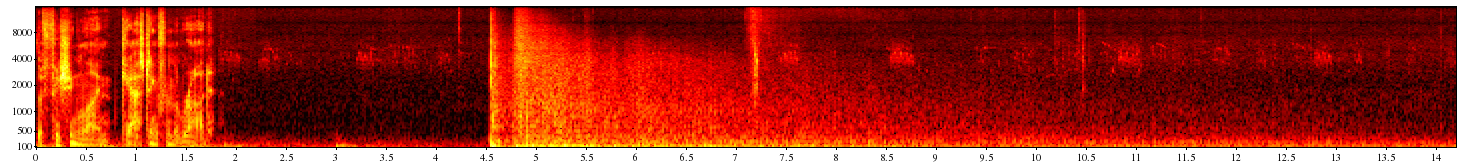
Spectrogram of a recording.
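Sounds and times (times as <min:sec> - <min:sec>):
speech: 0:00.0 - 0:02.0
artillery blast: 0:04.5 - 0:12.7
long heavy rumble from artillery blast: 0:04.6 - 0:14.2.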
